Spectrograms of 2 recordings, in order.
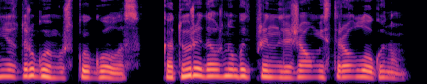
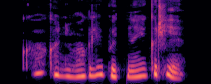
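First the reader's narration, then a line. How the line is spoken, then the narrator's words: Whispered question. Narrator (Russian): шепотом спросил я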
